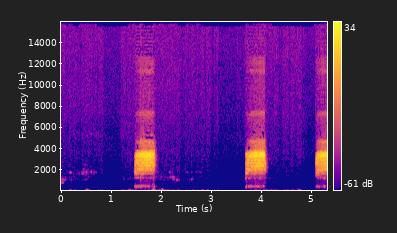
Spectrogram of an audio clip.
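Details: At 3:33 AM on April 9, 2012, an owl tearing at a large rabbit gives long raspy hisses, roughly two seconds apart, between soft low knocks and rustles.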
